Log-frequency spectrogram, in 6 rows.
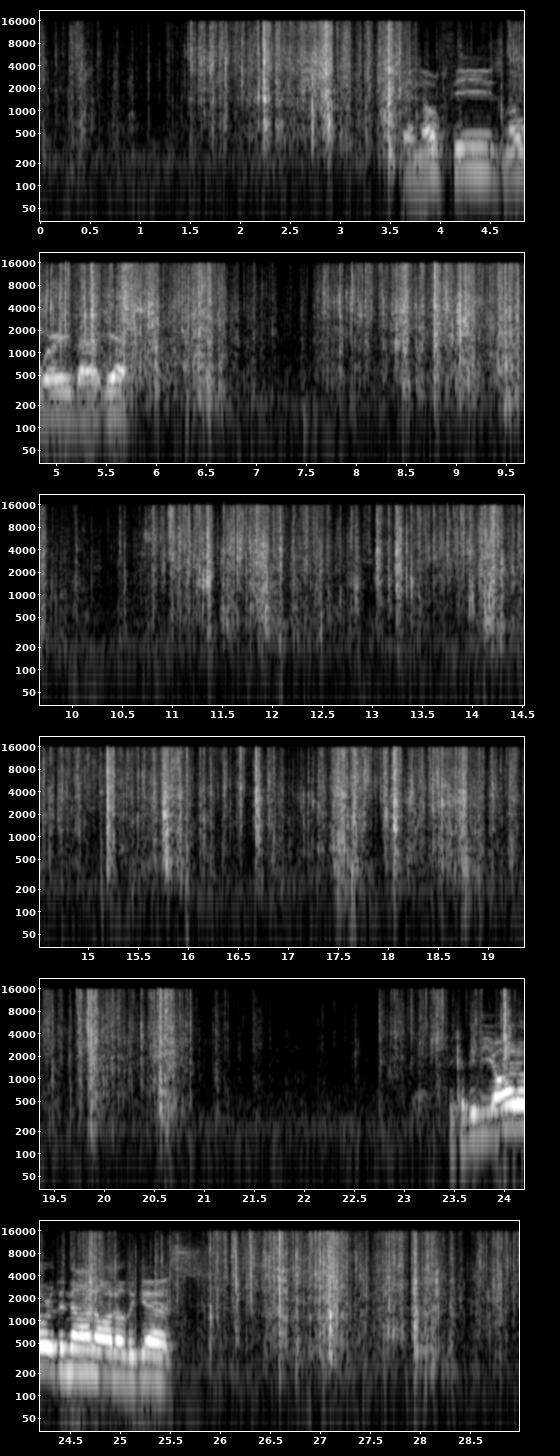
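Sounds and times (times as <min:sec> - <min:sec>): card packaging crinkling: 0:00.0 - 0:28.9.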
